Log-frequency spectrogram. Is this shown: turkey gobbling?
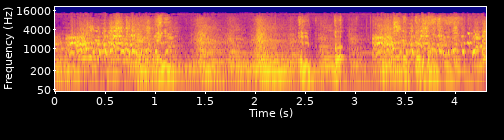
yes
